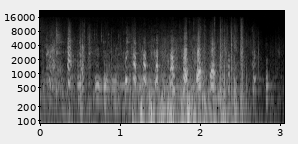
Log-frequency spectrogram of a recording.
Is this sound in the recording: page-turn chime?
no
